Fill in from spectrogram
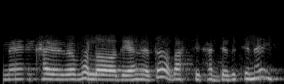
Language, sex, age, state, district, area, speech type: Odia, female, 45-60, Odisha, Angul, rural, conversation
